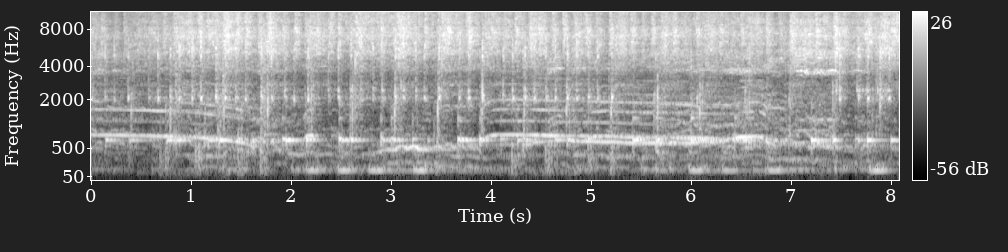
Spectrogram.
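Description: Odia kirtan music: two barrel-shaped mridang (khol) drums played in a steady rhythm, with jingling metal percussion and long held melody notes that slowly glide over them.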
